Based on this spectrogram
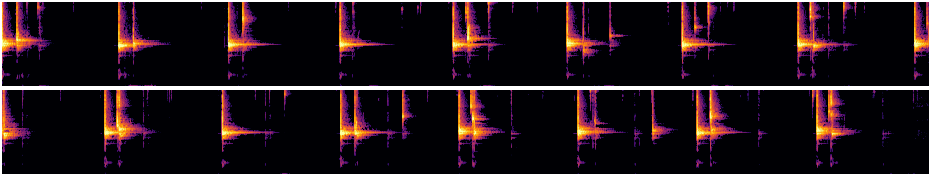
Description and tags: Dripping tap slowly into a large saucepan
A tap dripping slowly into a large saucepan, which adds a resonance to the sound. Some noise reduction has been applied.
sink, dripping, tap, water, drip, drips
